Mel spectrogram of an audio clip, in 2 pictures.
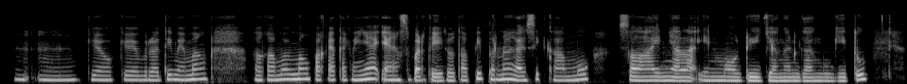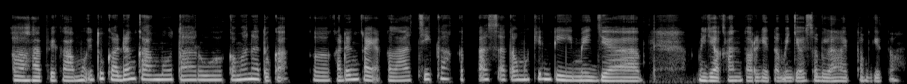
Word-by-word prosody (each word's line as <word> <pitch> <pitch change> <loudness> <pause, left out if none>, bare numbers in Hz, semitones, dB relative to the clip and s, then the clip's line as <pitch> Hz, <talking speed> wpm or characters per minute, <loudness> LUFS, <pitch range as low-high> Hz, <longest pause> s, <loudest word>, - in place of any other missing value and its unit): Mhm, 210 -2 -4
oke 215 - -6 0.2
oke 210 +1 -7
berarti 200 +3 -2
memang, 230 +3 +1 0.5
eee, 205 - 0
kamu 210 +1 +2
memang 245 +1 +4
pakai 210 -3 -1
tekniknya 210 +5 +3
yang 205 0 +3
seperti 205 -2 0
itu 180 - 0
tapi 190 +7 -2
pernah 235 +1 +3
nggak 195 -4 +4
sih 240 +3 -3
kamu 195 +5 -1 0.2
selain 180 -1 +2
nyalain 175 +2 +1
mode 175 -1 +1 0.2
jangan 170 -1 +1
ganggu 165 0 -1
gitu, 170 +9 0 0.5
eee, 190 -1 +4
HP 180 0 +1
kamu 180 +2 +2
itu 270 - +1
kadang 225 +1 +3
kamu 220 -2 +2
taruh 210 0 0
ke 210 - -3
mana 240 +3 +5
tuh 175 - -2
Kak? - - -2 0.2
Ke 200 - -3 0.2
kadang 215 +5 +2
kayak 200 -5 +1
ke - - -4
laci 185 +5 -1
kah, 255 +2 -3
ke - - -6 0.2
tas, 235 -1 0
atau 215 - -1
mungkin 235 +3 +1
di 200 -4 +3
meja 165 -2 +2 0.6
meja 175 -2 +4
kantor 175 0 -2
gitu - - -7
meja 155 0 -1
sebelah 165 -2 -1
laptop 170 - -8
gitu? 155 -1 -6
200 Hz, 180 wpm, -23 LUFS, 175-220 Hz, 0.6 s, mana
